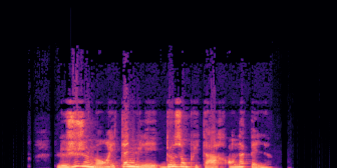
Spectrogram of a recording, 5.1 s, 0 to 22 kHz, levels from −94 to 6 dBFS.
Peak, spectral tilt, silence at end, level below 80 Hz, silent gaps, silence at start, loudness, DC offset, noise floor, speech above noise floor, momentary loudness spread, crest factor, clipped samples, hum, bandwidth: 0 dBFS; -4.5 dB/octave; 1 s; -46 dBFS; none; 0.85 s; -11 LUFS; under 0.1%; -46 dBFS; 36 dB; 9 LU; 12 dB; under 0.1%; none; 11 kHz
